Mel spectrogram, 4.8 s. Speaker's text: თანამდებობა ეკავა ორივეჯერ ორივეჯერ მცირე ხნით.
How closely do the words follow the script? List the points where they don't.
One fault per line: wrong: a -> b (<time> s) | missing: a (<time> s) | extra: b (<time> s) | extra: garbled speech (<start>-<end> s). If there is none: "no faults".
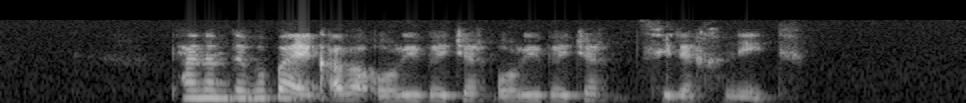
no faults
